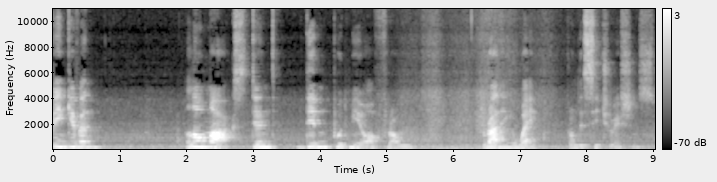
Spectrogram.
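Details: Stuttering in an adult woman who began stuttering at age 12 and has since gone through a stuttering program, still reporting slight speaking difficulty; word repetitions audible.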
